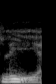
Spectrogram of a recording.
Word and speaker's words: Lie: We pronounce Lee, actually.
